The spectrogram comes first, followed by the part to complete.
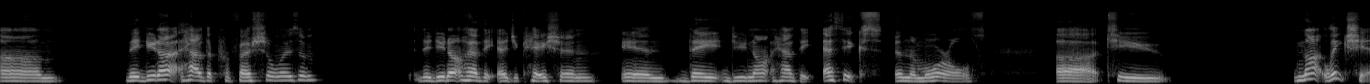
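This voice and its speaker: With an Alabama accent, a woman speaks at a very slow pace and fairly low pitch, using long, frequent pauses and fairly even intonation against a quiet background. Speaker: former border patrol agent and activist. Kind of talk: commentary monologue. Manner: slurs words sometimes; casual, with fillers.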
